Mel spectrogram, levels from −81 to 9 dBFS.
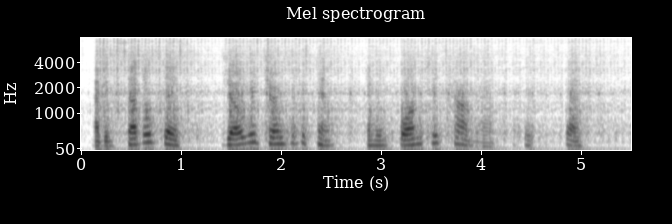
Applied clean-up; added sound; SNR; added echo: neural mask model RNNoise.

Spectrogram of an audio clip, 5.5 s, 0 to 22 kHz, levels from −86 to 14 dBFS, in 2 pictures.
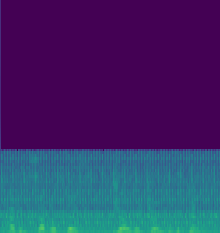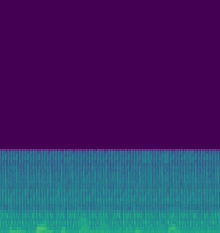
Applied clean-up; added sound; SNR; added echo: none; Idling / Car; -1 dB; none.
